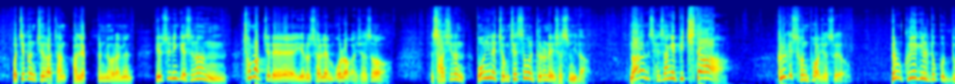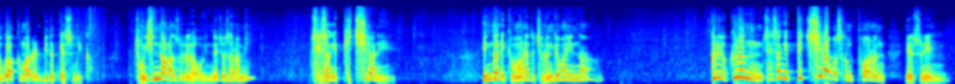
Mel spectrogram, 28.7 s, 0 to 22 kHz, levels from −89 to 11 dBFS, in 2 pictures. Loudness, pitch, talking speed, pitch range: -17 LUFS, 260 Hz, 295 characters per minute, 195-310 Hz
